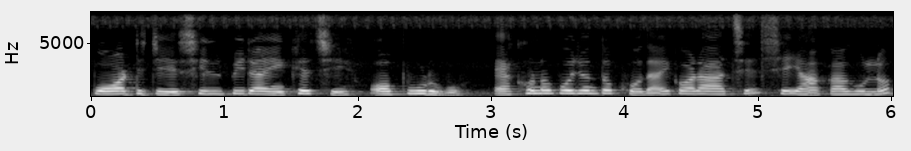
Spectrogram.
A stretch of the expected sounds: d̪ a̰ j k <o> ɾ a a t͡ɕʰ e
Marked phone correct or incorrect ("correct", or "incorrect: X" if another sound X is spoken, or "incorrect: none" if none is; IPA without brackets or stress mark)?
incorrect: ɔ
